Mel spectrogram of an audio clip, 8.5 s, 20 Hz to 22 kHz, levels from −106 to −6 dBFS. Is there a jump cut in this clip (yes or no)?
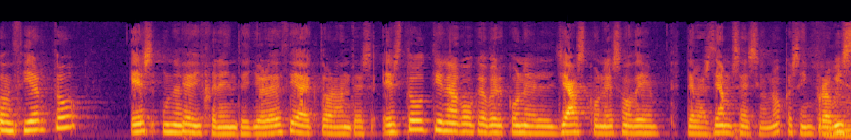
yes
